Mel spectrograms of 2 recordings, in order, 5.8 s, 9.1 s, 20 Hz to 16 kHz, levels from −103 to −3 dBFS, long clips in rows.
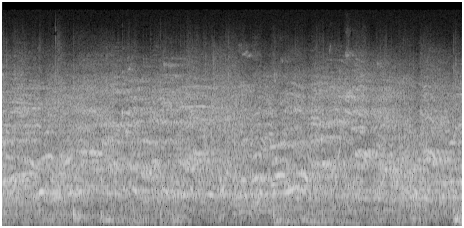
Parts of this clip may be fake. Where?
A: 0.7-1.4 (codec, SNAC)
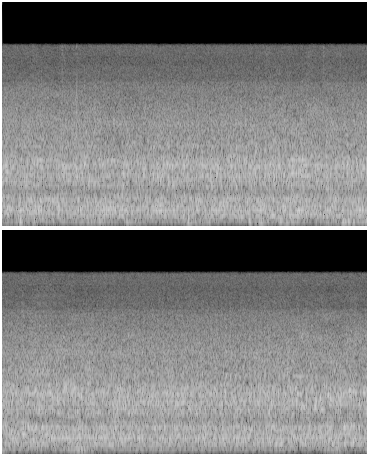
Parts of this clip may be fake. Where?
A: 0.0-1.7 (codec, SNAC); 3.6-4.2; 4.8-5.8; 8.2-9.1

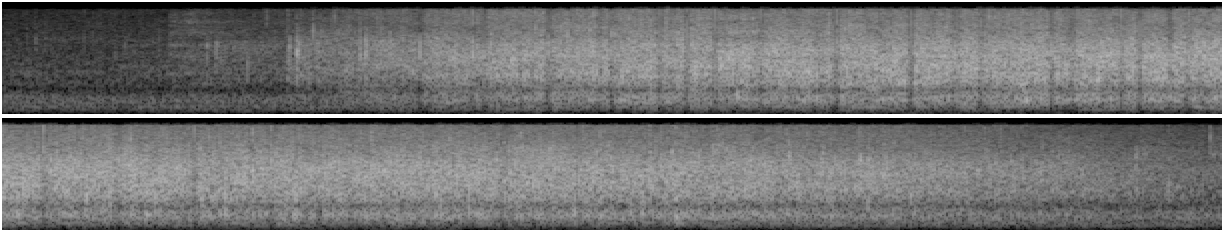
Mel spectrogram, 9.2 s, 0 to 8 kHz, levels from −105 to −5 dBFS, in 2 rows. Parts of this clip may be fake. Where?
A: 1.3-4.4 (codec, SNAC)

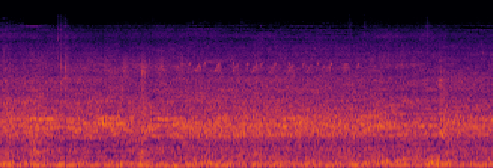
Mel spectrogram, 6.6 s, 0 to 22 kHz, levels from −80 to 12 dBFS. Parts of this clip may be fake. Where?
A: 0.5-2.5 (codec, SNAC); 4.9-6.1

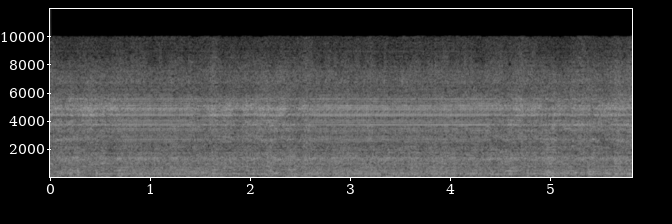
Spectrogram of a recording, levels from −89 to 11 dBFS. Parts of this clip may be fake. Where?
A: 0.0-0.7 (codec, SNAC); 1.4-2.6; 4.4-5.8

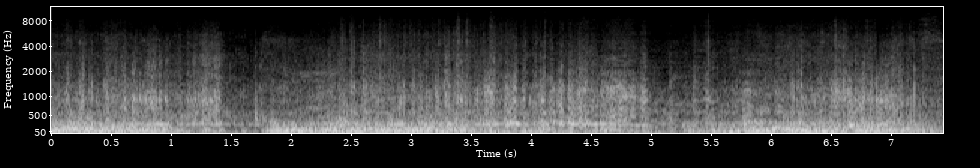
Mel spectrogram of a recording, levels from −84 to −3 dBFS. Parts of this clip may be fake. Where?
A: 4.5-6.1 (codec, SNAC)

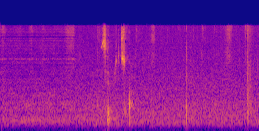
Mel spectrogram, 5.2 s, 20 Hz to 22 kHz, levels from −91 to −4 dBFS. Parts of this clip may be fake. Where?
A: 0.0-1.5 (codec, SNAC)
